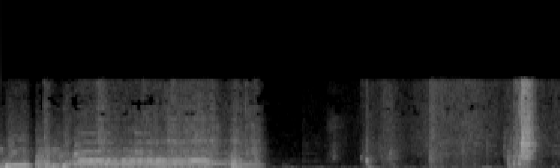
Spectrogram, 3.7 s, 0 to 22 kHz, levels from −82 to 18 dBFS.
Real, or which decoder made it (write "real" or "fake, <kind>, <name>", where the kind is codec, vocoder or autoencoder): real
